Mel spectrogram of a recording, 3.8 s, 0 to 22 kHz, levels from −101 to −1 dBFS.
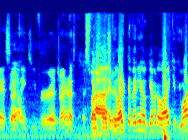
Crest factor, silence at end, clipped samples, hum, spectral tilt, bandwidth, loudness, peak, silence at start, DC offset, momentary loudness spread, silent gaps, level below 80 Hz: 20 dB; 0 s; under 0.1%; none; -5 dB/octave; 16 kHz; -23 LUFS; -4 dBFS; 0 s; under 0.1%; 14 LU; none; -32 dBFS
